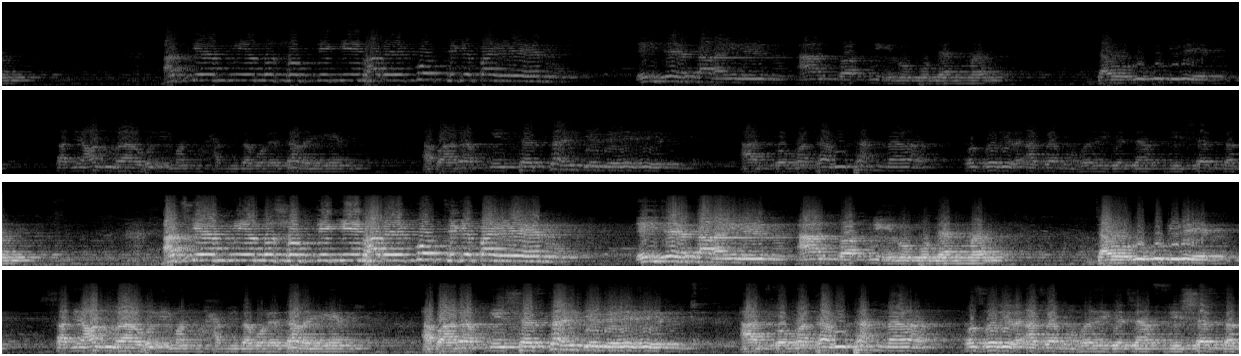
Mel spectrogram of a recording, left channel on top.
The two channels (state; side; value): quieter; left; 26.3 dB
